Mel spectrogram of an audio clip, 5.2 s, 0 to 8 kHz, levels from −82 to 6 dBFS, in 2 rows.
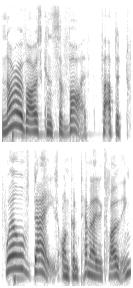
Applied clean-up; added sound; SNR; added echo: neural mask model DeepFilterNet 3.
